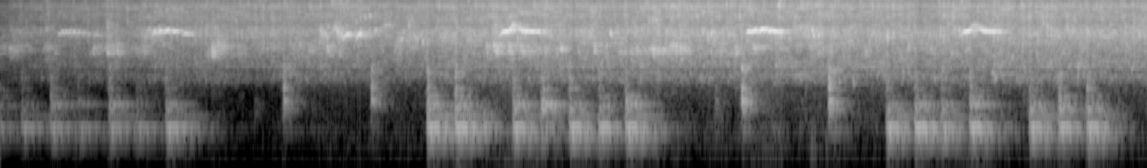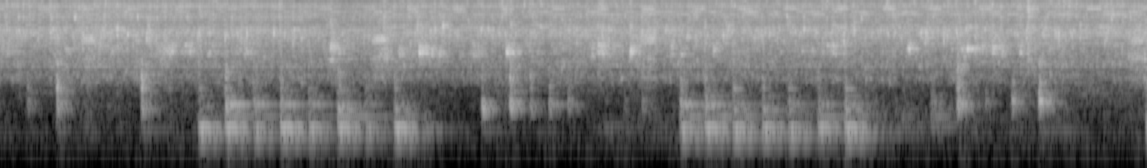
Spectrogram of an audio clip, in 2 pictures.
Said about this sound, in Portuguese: Cachoeira!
